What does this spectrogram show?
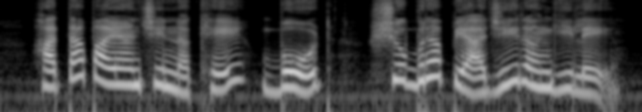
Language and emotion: Marathi, neutral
